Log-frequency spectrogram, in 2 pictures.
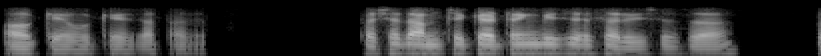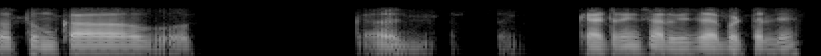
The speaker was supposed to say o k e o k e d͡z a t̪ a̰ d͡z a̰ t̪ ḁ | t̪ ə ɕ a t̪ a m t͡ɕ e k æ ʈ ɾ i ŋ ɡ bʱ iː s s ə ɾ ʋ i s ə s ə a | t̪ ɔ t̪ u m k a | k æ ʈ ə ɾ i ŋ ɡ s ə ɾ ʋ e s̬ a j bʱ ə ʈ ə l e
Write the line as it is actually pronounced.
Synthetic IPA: o k e o k e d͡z a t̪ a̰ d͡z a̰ t̪ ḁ | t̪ ə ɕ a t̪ a m t͡ɕ e k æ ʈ ɾ i ŋ ɡ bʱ iː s s ə ɾ ʋ i s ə s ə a | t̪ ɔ t̪ u m k a | k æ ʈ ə ɾ i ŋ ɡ s ə ɾ ʋ i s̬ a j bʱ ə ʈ ə l e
